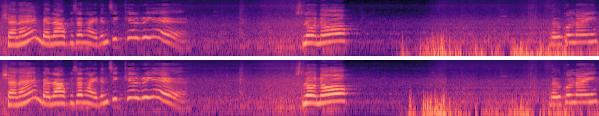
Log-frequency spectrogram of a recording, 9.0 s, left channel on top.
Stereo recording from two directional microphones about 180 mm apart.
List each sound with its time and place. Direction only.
0.0 s a woman's voice: 25° left (ahead or behind)
1.1 s a woman's voice: 10° left (ahead or behind)
4.4 s a woman's voice: centre (ahead or behind)
8.3 s speech: 10° right (ahead or behind)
